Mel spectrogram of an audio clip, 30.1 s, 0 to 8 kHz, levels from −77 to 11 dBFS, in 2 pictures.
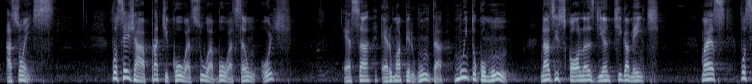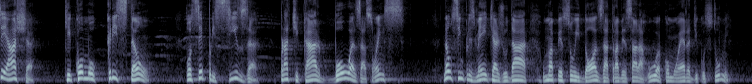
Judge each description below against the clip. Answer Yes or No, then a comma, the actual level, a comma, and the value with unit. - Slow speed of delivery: Yes, slow, 90 wpm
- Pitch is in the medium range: Yes, medium, 155 Hz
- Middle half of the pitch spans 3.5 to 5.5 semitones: Yes, average, 4.5 semitones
